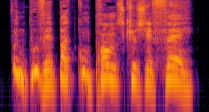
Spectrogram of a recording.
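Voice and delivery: put-on very high, desperate child's cry; hiccuping protest. A narrator's reading. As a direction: insist through the upset. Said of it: "il a octé". (cri d'enfant désespéré, très aigu)

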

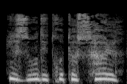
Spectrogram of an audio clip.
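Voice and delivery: high, breathless warning; panting. A narrator's reading. Lunella warning the others as she runs, panting. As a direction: gasp it out while running. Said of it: "haletait Lunella".

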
